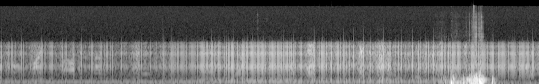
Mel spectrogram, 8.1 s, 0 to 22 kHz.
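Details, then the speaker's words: Elecraft K2 ham radio kit receiver on 40 meters after final band-pass alignment, first listen on the antenna with the noise blanker not yet installed: irregular crackling and popping over steady hiss, believed to be local electrical interference; radio works. "so that crackling that sounds like really bad static is just noise from electrical interference in my neighborhood unfortunately but the radio is working"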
